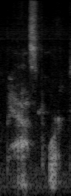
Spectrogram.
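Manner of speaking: whispered, breath only; hushed reveal. Real, not acted. Finding her late husband's passport, whispered. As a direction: drop to a whisper on the word.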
